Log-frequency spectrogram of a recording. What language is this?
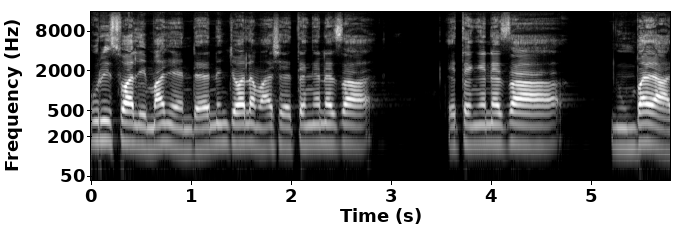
Langi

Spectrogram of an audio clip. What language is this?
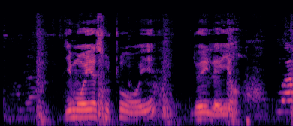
Loarki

